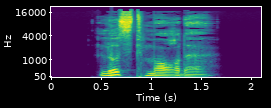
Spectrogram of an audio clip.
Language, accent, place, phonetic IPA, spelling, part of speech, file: German, Germany, Berlin, [ˈlʊstˌmɔʁdə], Lustmorde, noun, De-Lustmorde.ogg
- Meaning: nominative/accusative/genitive plural of Lustmord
